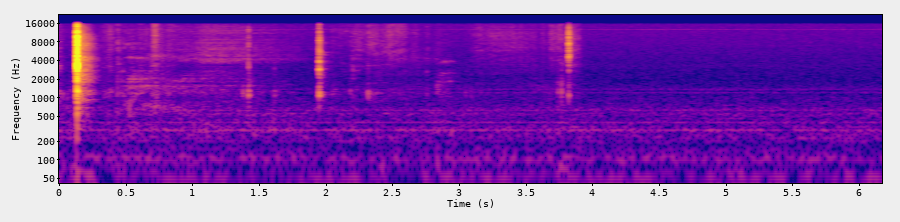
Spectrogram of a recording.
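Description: Plastic clicks as an Xbox One controller's shell is pressed back together by hand: one sharp click just after the start, then two fainter clicks about two and four seconds in.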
